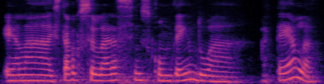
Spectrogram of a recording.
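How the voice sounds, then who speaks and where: A woman with a Brazilian Portuguese accent, a guest telling her personal adoption story in an animated way and often acting out the dialogue. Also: medium pitch, a little fast, slight background noise. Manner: animated, often quotes dialogue with "eu falei assim". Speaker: interview guest, adoptive mother.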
